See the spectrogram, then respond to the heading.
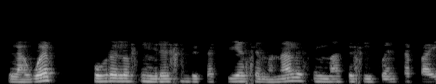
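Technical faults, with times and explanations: Throughout, aliasing: the speech was taken down to a 6 kHz sample rate without filtering first, so everything above 3 kHz folds back below that point as false, unrelated tones. Sibilants turn gritty and metallic, the folded energy sitting roughly 20 dB under the signal.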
